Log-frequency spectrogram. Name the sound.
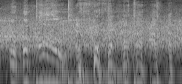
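applause sound effect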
